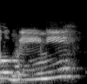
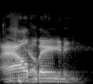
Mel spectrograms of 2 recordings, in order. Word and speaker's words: Albany: Is it Albany? Yes, it is. That's exactly how you say it. Yeah, you keep calling it that, girl. Albany.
